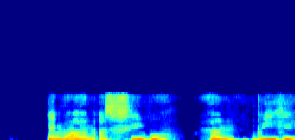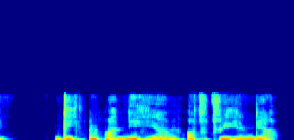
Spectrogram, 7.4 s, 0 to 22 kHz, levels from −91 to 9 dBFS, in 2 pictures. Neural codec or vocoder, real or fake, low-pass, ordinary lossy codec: codec, 16 kHz in and 24 kHz out, 1.1 kbps, FireRedTTS-2 codec; fake; 7.2 kHz; none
